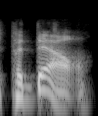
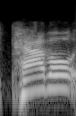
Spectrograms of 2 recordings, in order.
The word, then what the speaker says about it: Padel: So, it's paddle in every other part of the world except except the US. So it's spelled the same but the but in the US we're we're um saying padell to make it a little bit different because we have we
